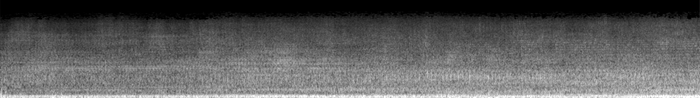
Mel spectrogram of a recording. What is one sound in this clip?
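Tractor engines chug and rumble steadily, growing louder.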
